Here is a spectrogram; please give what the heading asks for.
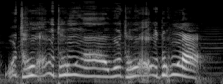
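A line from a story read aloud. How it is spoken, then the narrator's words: Man howling in pain. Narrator (Chinese): 这人却嗷嗷鬼叫了起来，说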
